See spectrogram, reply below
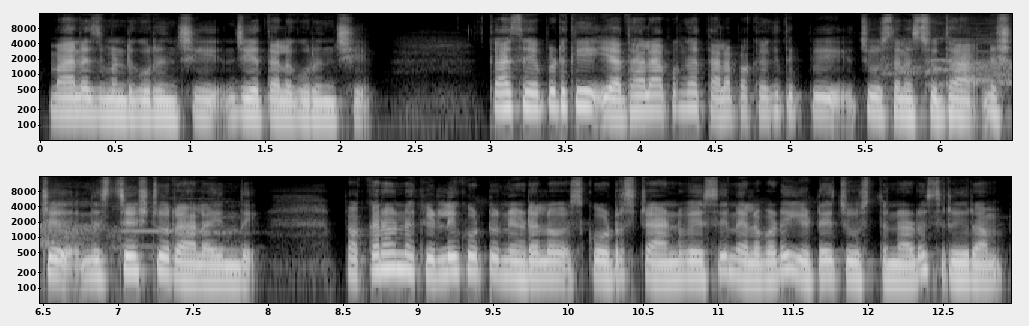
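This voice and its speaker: A woman narrator reading a novel aloud in a measured storytelling manner. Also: fairly low pitch, warm tone. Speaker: audiobook narrator.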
